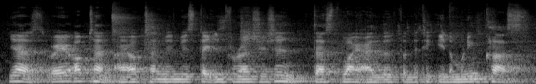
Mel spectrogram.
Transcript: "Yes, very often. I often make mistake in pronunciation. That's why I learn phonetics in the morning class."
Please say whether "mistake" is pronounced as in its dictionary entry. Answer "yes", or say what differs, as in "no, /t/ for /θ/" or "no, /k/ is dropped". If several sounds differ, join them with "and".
no, /k/ is dropped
